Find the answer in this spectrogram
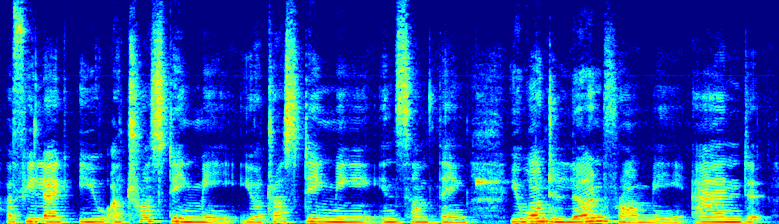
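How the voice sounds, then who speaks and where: With a medium pitch, fairly even intonation and normal pace, a friendly makeup vlogger from Sri Lanka, in her thirties, talks to a close-up camera as she applies makeup. She chats readily but often trails off mid-sentence, filming in a small indoor room with a plain backdrop.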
